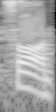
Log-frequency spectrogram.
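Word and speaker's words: sword: इसी तरह देखिए देखो एस के बाद क्या है? डब्ल्यू है। तो इसे क्या पढ़ेंगे हम? सॉड। ठीक है दोस्तों?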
